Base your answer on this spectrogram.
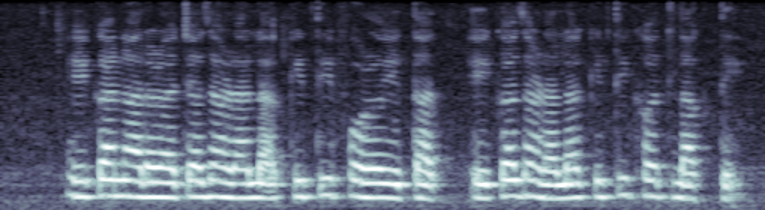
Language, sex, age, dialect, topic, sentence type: Marathi, female, 25-30, Northern Konkan, agriculture, question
